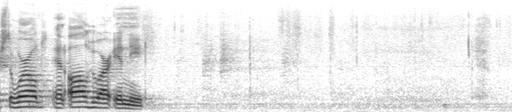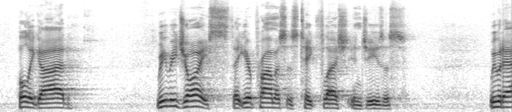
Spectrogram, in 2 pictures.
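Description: A middle-aged man speaks slowly and solemnly into a microphone, in a room with some echo.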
